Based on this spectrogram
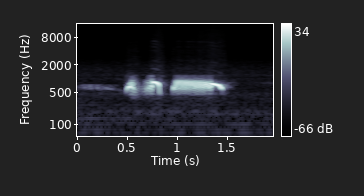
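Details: Decoy spotted dove with a thổ-style voice, cooing to provoke wild doves to coo back: a faint soft note, then a short two-part coo and a long, loud, rolling purred note, all mid-pitched; otherwise quiet.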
